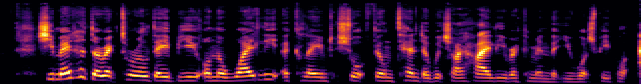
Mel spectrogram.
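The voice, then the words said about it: London accent. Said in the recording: “with this London accent”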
